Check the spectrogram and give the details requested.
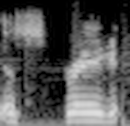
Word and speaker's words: Estrella: And they say I say it wrong. It's supposed to be Estrella.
